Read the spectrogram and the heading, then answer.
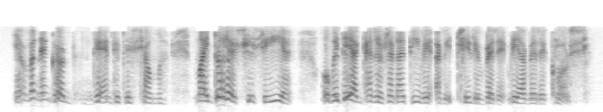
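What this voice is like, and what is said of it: Beautiful foreign accent in English. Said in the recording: “I grew up in an Italian family, and you have a beautiful accent.”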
